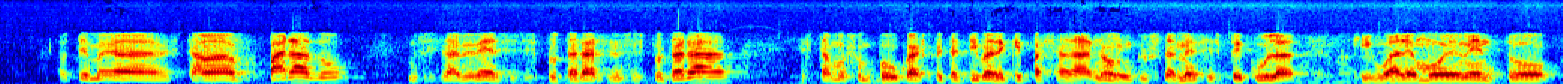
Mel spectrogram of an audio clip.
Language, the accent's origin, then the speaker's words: Galician; Quiroga, Galicia, Spain; now in Monforte de Lemos, Spain; aínda que vivo en Monforte, na capital da Ribeira Sacra, sabedes que son de Terras de Quiroga, da parroquia de Monte Furado, aldea de Anguieiros.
